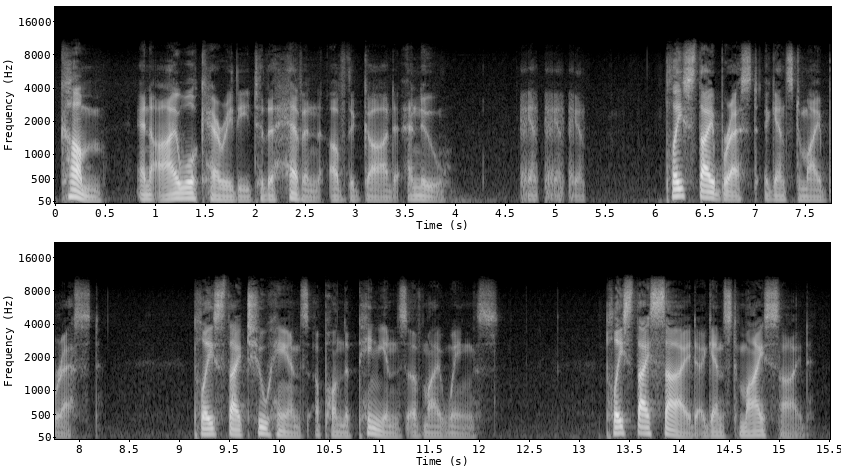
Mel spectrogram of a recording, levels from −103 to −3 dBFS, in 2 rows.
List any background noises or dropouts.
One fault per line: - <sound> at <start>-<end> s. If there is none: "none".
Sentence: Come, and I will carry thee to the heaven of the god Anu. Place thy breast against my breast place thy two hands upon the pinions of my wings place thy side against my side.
- laugh at 4.6-5.3 s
